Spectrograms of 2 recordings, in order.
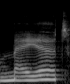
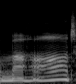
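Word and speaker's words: Maat: So card number one is M or Mayot or Mahart or there are loads of other ways of pronouncing her name.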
